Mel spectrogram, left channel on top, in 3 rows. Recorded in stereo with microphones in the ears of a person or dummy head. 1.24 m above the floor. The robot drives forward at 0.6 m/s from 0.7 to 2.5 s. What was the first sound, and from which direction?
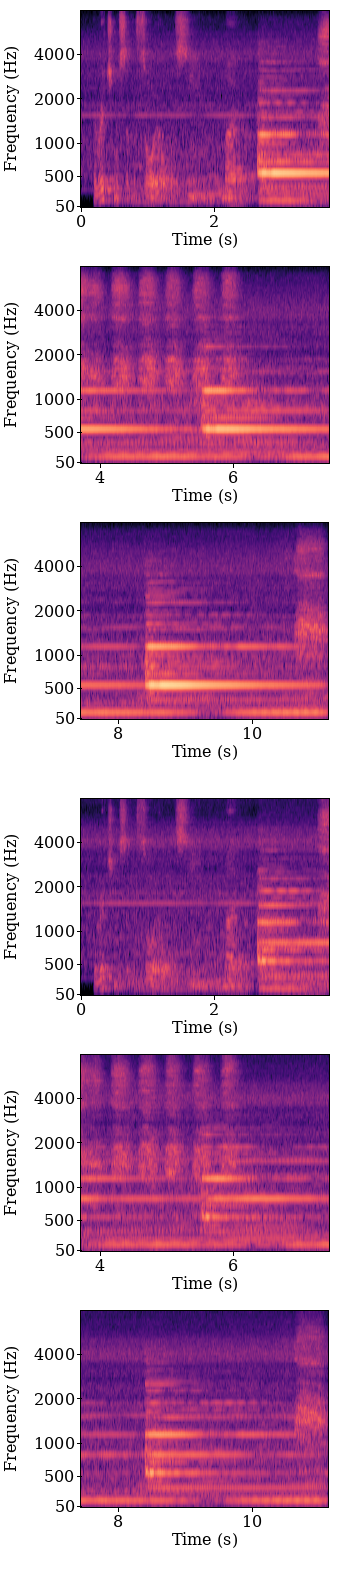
A man speaking, 45° left (ahead or behind).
